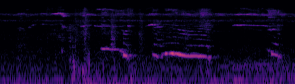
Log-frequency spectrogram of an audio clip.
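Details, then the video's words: Labrador Retriever puppy on its first leash walk, tied up and thinking it is being left behind, giving thin high whines that slide downward, with a person talking nearby. "Labrador thinks he is getting left behind"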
